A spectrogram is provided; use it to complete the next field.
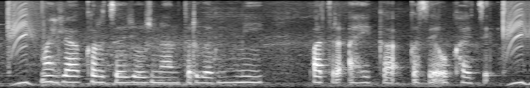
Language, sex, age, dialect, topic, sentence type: Marathi, male, 36-40, Standard Marathi, banking, question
